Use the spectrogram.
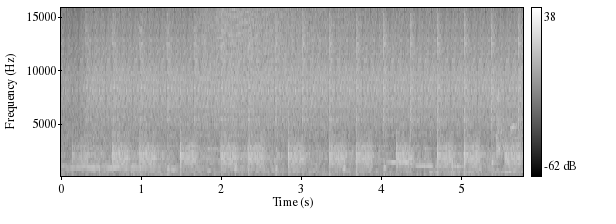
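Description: A loud jump-up drum and bass track plays on its own: fast, busy breakbeat drums over a heavy, sustained sub-bass line that shifts pitch every few seconds, with no voices.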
